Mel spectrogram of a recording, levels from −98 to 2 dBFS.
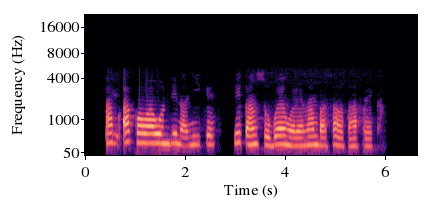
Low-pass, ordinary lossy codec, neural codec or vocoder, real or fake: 5.4 kHz; none; none; real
